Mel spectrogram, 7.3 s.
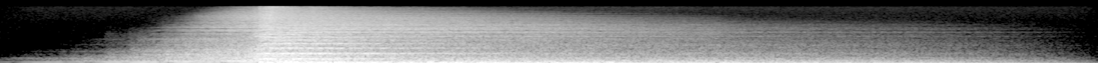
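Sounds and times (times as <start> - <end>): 
battle music: 1.3 - 6.2.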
